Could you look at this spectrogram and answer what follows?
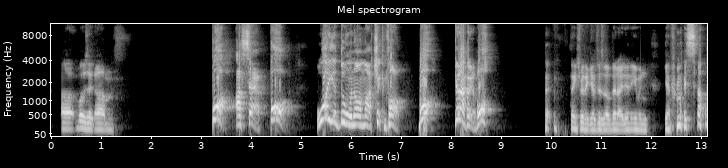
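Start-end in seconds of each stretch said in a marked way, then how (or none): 3.2-8.7 high, Southern-accented cartoon rooster voice. Trying to sound country, the speaker does a Foghorn Leghorn voice. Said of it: "That's more like foghorn leghorn".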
